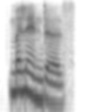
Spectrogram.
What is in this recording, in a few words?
"mallenders", Indian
